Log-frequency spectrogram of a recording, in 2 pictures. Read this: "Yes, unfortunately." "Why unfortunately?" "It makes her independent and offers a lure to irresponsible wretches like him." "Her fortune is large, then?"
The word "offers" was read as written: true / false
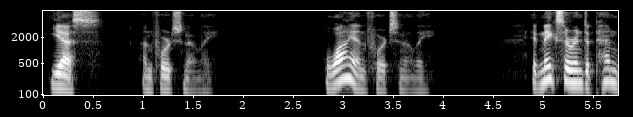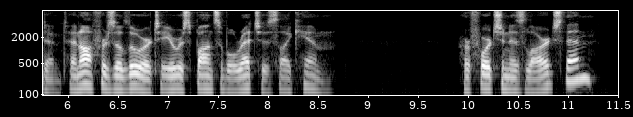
true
